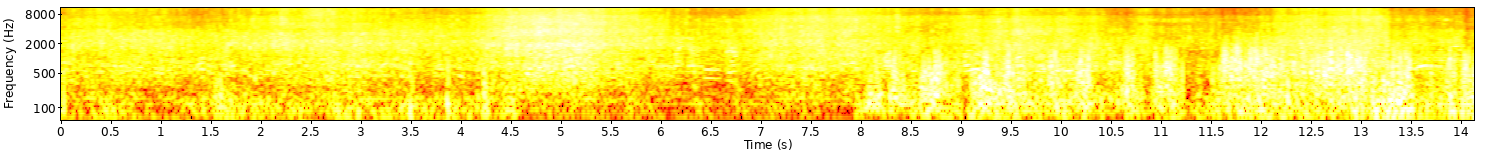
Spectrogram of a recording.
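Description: Small sea waves washing and splashing against rocks along the shore, with wind buffeting the microphone. A swell of surf comes about four to six seconds in, and the second half is louder and choppier.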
